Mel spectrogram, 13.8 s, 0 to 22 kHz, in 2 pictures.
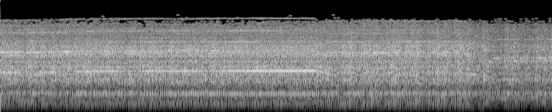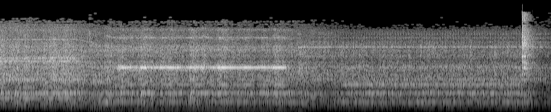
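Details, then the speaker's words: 1993 KitchenAid KSM5 stand mixer after restoration, regreased with lithium grease: smooth even motor whine stepping up in pitch with each speed from stir to 10, no knocking or grinding; runs healthy. "Alright, oh, I missed the first speed there. There we go. So it's got stir all the way up to 10. Seems to run really well."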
